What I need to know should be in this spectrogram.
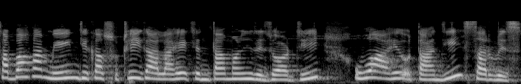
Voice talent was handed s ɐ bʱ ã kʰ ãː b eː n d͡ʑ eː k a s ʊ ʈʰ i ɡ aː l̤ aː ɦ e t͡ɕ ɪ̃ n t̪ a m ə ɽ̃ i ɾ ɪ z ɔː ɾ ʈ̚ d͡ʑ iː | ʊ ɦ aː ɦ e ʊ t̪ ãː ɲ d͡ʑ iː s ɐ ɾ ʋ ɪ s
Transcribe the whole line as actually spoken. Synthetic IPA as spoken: s ɐ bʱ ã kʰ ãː m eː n d͡ʑ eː k a s ʊ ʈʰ i ɡ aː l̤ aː ɦ e t͡ɕ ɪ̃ n t̪ a m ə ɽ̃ i ɾ ɪ z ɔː ɾ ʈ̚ d͡ʑ iː | ʊ ɦ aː ɦ e ʊ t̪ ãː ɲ d͡ʑ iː s ɐ ɾ ʋ ɪ s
